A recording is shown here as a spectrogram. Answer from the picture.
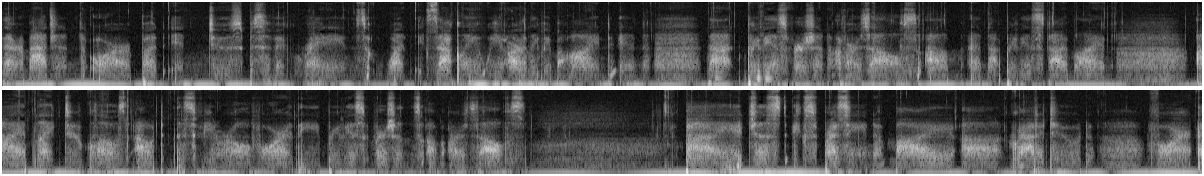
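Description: Inaudible ASMR whispering close to the microphone, spoken into a small open box cupped against the mouth, with many sharp mouth clicks between the syllables. The whispering pauses briefly about two-thirds of the way through.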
